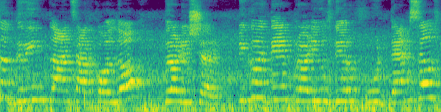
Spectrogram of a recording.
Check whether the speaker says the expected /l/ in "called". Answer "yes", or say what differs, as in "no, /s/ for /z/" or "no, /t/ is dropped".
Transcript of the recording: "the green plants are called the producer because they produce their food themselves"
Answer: yes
